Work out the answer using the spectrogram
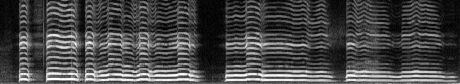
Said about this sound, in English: This is like a chicken unicorn. And a reindeer, and then the chicken's head is gone, but you can play it like a flute.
